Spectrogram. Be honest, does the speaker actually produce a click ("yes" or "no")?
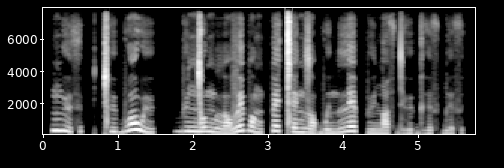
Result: yes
